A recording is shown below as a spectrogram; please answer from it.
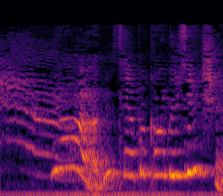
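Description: Domestic cat meowing: a short falling meow, then a long drawn-out meow held at a steady pitch that rises slightly at the end.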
